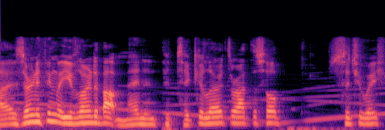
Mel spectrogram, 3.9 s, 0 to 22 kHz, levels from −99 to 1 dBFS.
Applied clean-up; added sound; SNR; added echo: classical method log-MMSE.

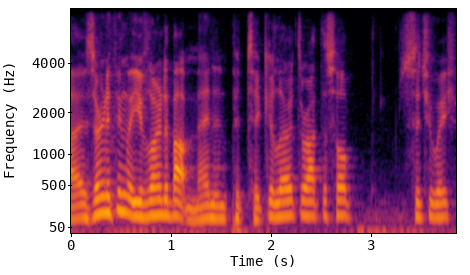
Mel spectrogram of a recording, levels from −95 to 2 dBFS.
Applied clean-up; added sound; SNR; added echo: none; none; none; none.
